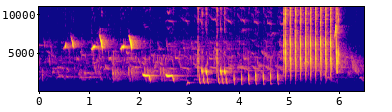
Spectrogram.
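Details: Flycatcher song used as a tutor recording for training birds: high thin whistled slurs and chirps, two bright downslurred whistles near two seconds, then a run of rapid clicking notes and a fast buzzy rattling trill to the end.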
